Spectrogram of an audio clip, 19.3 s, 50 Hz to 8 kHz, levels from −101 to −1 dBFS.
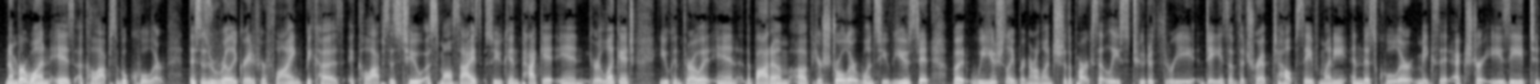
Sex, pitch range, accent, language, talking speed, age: female, 180-225 Hz, American, English, 225 wpm, 20-39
